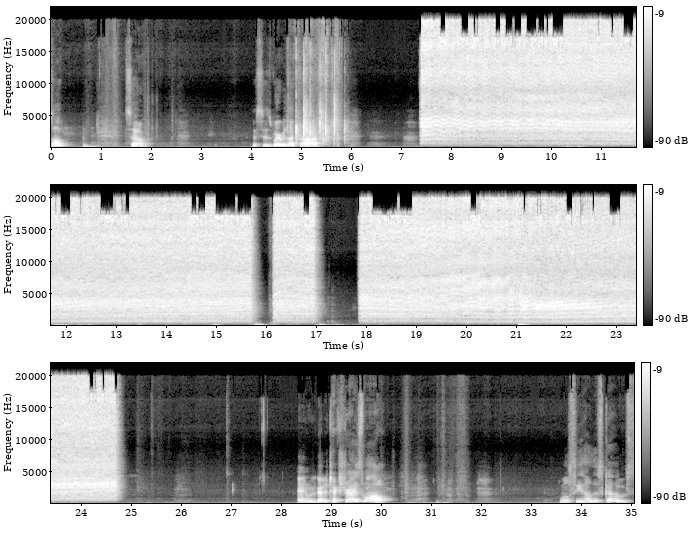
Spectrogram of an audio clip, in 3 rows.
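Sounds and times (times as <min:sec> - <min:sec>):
aerosol spray hissing: 0:07.4 - 0:17.2, 0:17.8 - 0:24.9.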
